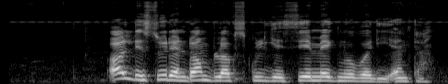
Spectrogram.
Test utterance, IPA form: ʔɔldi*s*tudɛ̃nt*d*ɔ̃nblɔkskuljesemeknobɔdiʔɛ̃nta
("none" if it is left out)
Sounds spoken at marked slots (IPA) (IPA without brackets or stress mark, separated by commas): s, d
